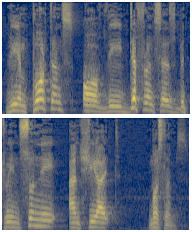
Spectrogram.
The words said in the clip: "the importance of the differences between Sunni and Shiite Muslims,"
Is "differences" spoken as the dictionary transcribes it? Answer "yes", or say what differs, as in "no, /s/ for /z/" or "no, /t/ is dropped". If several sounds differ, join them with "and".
yes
